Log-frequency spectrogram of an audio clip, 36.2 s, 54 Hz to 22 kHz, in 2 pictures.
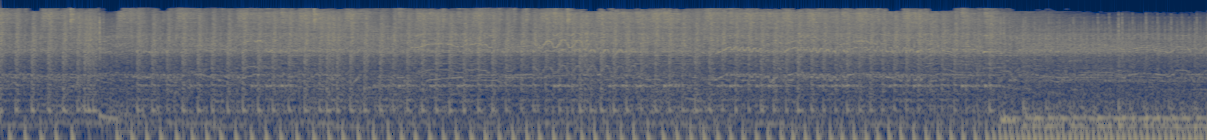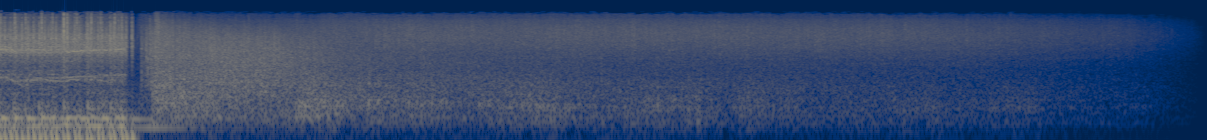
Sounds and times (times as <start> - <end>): Rain: 0.0 - 36.2.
